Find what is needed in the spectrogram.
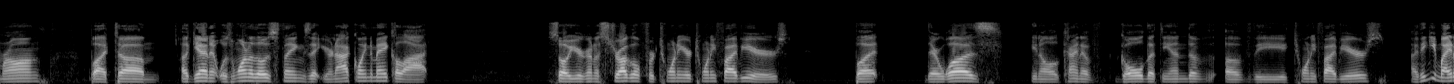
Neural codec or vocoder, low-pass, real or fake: none; 7.2 kHz; real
